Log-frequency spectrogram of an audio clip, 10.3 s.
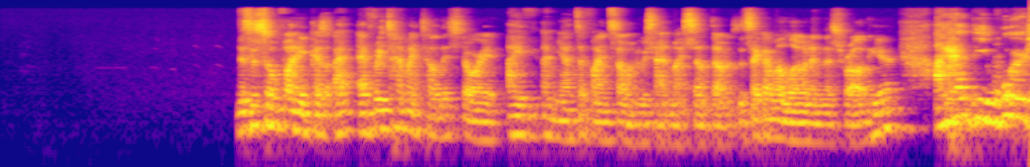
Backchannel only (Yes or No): Yes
